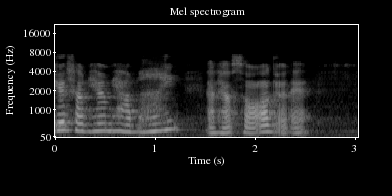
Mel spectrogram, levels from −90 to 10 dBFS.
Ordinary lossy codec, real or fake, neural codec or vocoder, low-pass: none; fake; autoencoder, 22.05 kHz, a latent of 192 numbers a frame, VITS, trained on one speaker; 7.2 kHz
